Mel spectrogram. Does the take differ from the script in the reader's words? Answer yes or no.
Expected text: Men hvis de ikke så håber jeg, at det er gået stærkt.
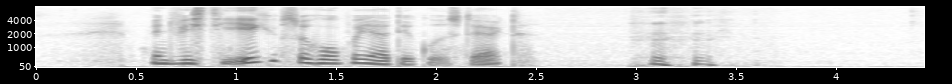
no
